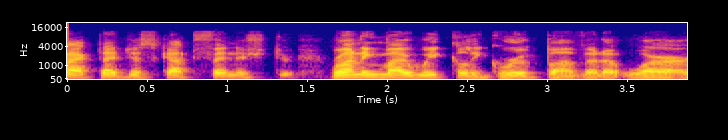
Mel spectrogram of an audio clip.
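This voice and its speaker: Heard with a dry, close sound and no echo, a man with a plain, everyday voice speaks at a moderate pace, his pitch fairly high with ordinary variation. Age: 60s. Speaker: counselor and life coach. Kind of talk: interview.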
